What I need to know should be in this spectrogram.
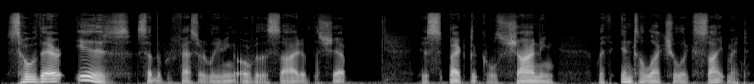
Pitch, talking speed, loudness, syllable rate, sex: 85 Hz, 150 wpm, -21 LUFS, 5.4 syllables/s, male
